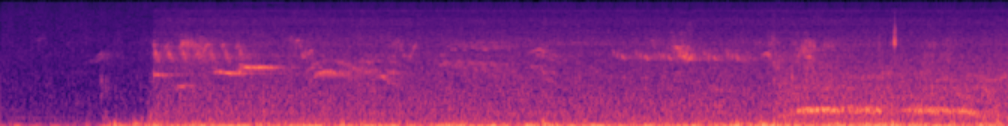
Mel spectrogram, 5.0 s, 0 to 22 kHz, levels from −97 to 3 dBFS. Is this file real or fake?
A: fake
